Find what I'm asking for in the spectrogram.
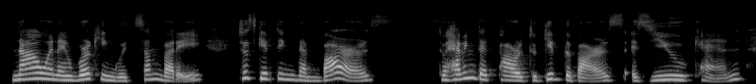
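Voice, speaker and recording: With a non-native accent, a woman talks at a moderate pace with lively intonation. The background is quiet. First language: not English. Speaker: energy healing practitioner. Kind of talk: casual chat. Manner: animated.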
